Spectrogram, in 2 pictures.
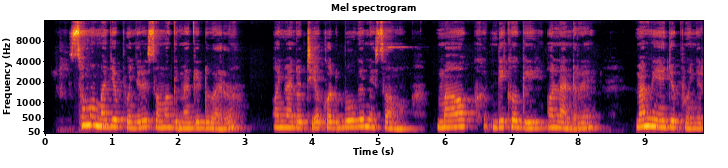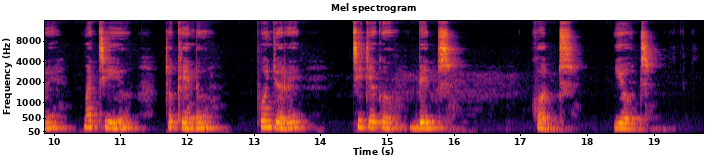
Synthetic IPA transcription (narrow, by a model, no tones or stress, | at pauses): sɔmɔmad͡ʒopwoɲɾesɔmɔɡɪmaɡɪdwaɾɔ | ɔɲwandɔtɪɔkɔdboɡemɪsɔmɔ | maɔkndɪkʰoɡɪɔlandɾe | mamɪjɔd͡ʒopʰoɲɾe | matʰɪjo | tokʰendo | pʰwoɲd͡ʒoɾe | tid͡ʒeɡɔbed | kʰɔd | jot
